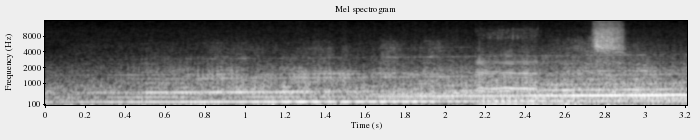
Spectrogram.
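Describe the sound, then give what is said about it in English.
The 5.2-litre V10 engine of the number 7 Lamborghini Huracan race car drones steadily with a sustained, layered tone that slowly rises in pitch as it accelerates out of the cut-through onto the Grand Prix circuit, loud and continuous, with a brief high hiss near the end. “So the 7 Lamborghini Huracan with its 5.2 litre V10 engine heads out of the cut through on the Grand Prix Strecke”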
